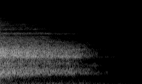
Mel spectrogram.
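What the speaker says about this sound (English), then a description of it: "I want you to just breathe for a few seconds" A single long, close exhale, a slow breathy sigh that fades out smoothly over about a second into silence.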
